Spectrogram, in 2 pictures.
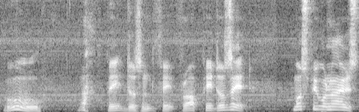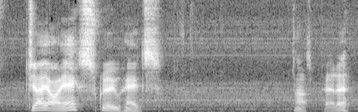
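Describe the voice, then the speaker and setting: A man's voice: mid-range voice, very animated, unhurried, pauses often, sharp tone, slight background noise, low-quality recording. A man giving unscripted running commentary as he works on a repair, musing aloud and putting questions to himself with dry, understated humour. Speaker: electronics repairer presenting a repair video.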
